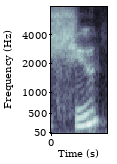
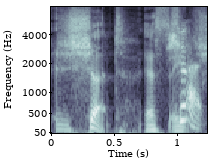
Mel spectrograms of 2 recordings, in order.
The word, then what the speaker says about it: Shutt: Is it shoot or shut? It's Shutt.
